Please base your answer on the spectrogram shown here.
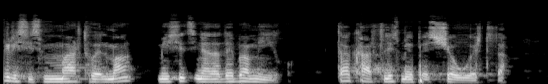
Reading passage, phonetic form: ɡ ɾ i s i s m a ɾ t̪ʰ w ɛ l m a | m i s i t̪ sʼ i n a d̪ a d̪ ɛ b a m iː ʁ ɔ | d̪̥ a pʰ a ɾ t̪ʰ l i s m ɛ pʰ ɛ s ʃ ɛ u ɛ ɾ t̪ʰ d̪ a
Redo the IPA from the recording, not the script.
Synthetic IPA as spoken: ɡ ɾ i s i s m a ɾ t̪ʰ w ɛ l m a | m i s i t̪ sʼ i n a d̪ a d̪ ɛ b a m iː ʁ ɔ | d̪̥ a kʰ a ɾ t̪ʰ l i s m ɛ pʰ ɛ s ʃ ɛ u ɛ ɾ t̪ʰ d̪ a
